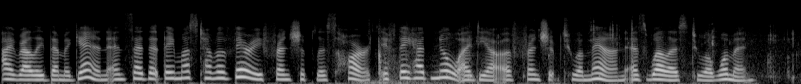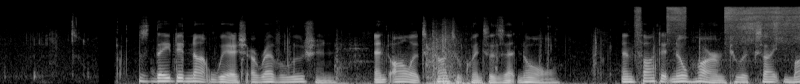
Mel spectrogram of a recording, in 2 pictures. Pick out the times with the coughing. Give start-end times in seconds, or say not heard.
not heard.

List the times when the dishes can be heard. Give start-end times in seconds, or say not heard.
not heard.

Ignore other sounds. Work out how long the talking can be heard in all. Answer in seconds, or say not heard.
14 s.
